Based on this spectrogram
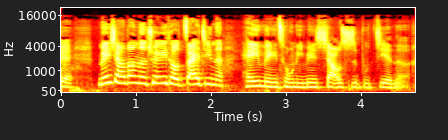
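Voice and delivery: ordinary delivery

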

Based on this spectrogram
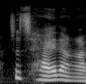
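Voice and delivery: ordinary delivery, nothing marked

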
